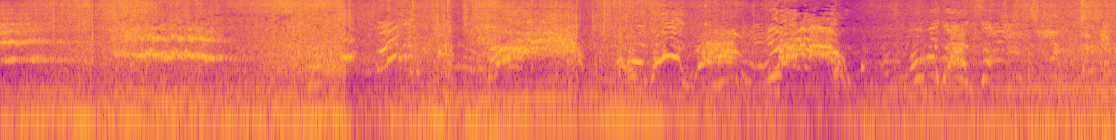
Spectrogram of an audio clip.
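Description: A truck speeds by very fast with roaring engine and tire noise, hits a woman at a protest and speeds away, then several people break into loud, repeated screams and panicked shouting over the continuing traffic rumble.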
